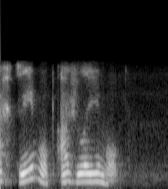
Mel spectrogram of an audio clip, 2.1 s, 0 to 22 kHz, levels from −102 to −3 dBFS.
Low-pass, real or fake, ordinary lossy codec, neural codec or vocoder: 5.4 kHz; fake; Opus, 16 kbps; codec, 16 kHz, 6 kbps, DAC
